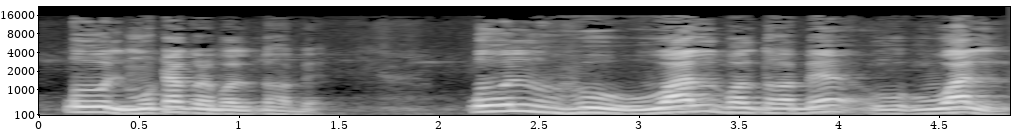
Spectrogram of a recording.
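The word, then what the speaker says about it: قل هو: কুলহু ওয়াল বলতে হবে এখানে আমরা কুলফু বলি মানে হা পেশ হু না বলে ফা পেশ ফু উচ্চারণ করি এই যে ভুলগুলা এই ভুলগুলো কিন্তু করা যাবে না কুলফু বলি আমরা অনেকেই ফু না এটা হা পেশ হু এটা কুলহু আল্লাহ হবে লাম খারা জবর ল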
